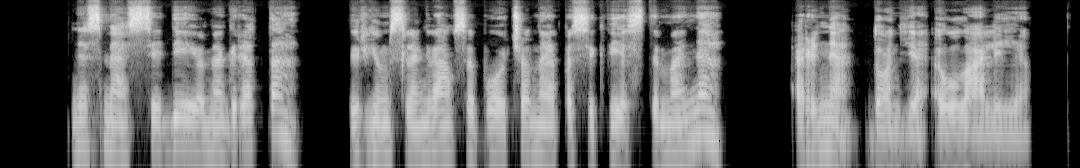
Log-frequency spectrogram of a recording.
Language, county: Lithuanian, Klaipėda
